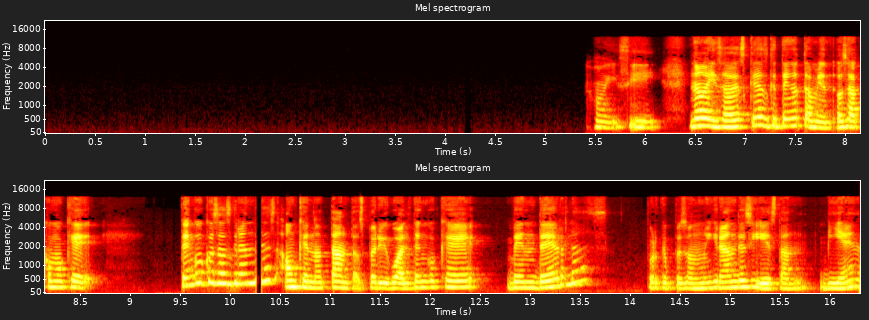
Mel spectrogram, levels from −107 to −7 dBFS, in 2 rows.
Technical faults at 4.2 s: gap at a join of encoded pieces

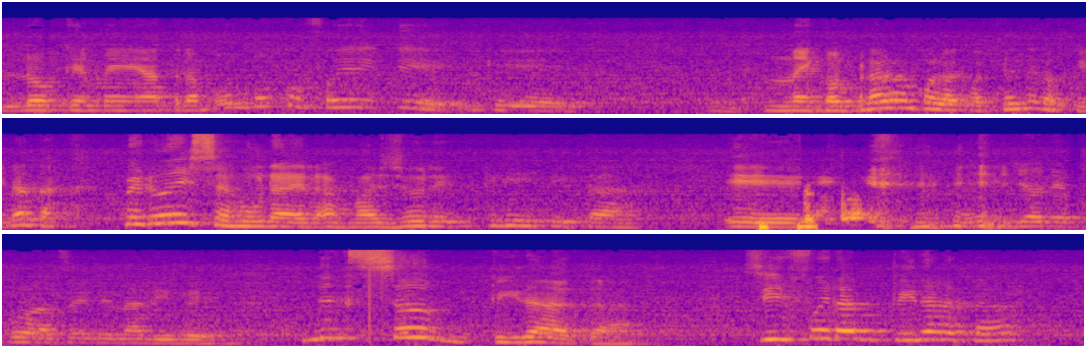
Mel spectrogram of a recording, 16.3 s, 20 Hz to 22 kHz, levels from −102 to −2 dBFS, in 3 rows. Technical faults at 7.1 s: echo leak

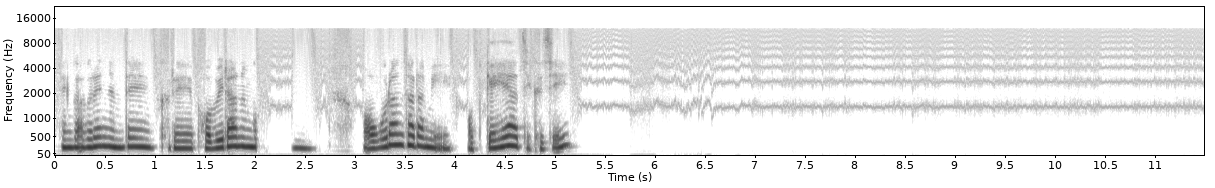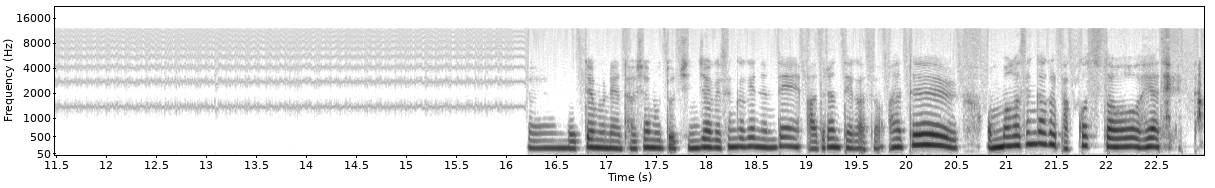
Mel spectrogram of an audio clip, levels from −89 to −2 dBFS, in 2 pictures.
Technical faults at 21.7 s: converter idle tones

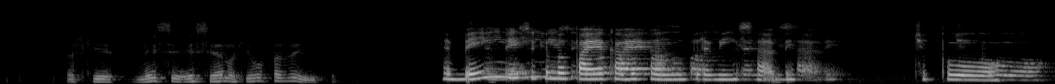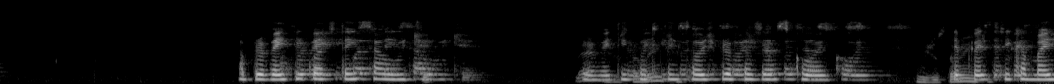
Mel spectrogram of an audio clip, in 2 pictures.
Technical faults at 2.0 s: echo with no canceller

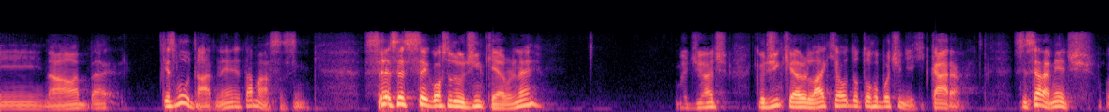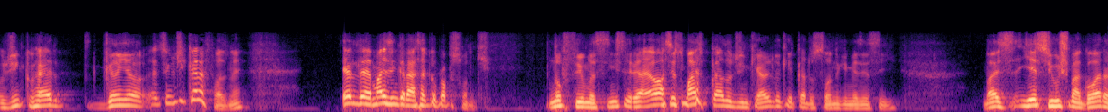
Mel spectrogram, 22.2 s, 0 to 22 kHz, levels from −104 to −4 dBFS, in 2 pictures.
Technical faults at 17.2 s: none

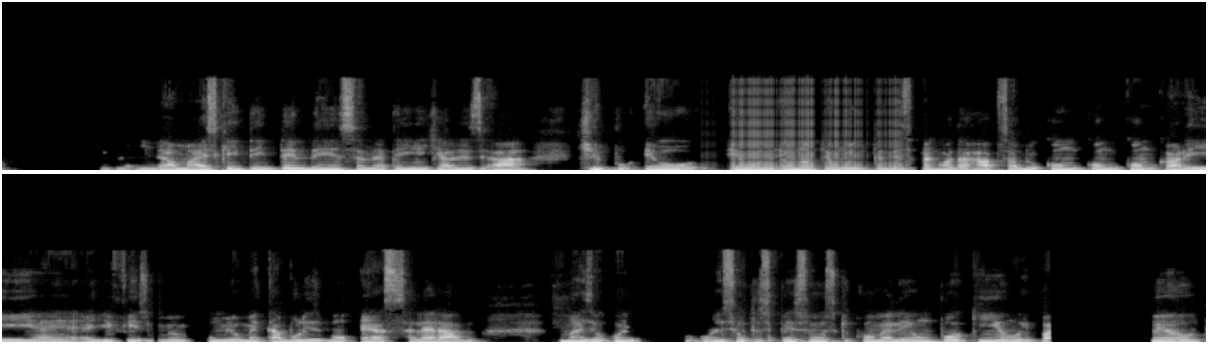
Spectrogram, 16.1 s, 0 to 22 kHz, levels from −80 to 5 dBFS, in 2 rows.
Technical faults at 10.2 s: none

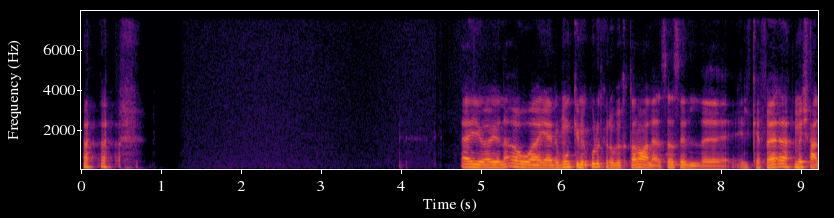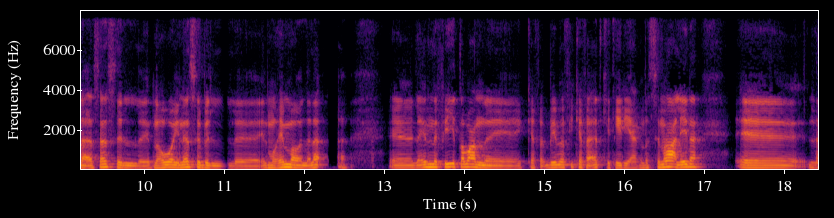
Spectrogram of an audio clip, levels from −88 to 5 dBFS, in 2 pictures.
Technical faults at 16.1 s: background gated by the echo canceller

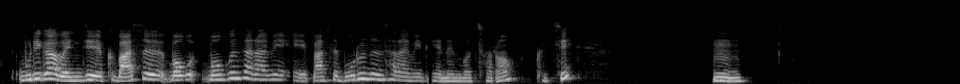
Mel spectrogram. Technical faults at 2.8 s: AAC frame loss with concealment

